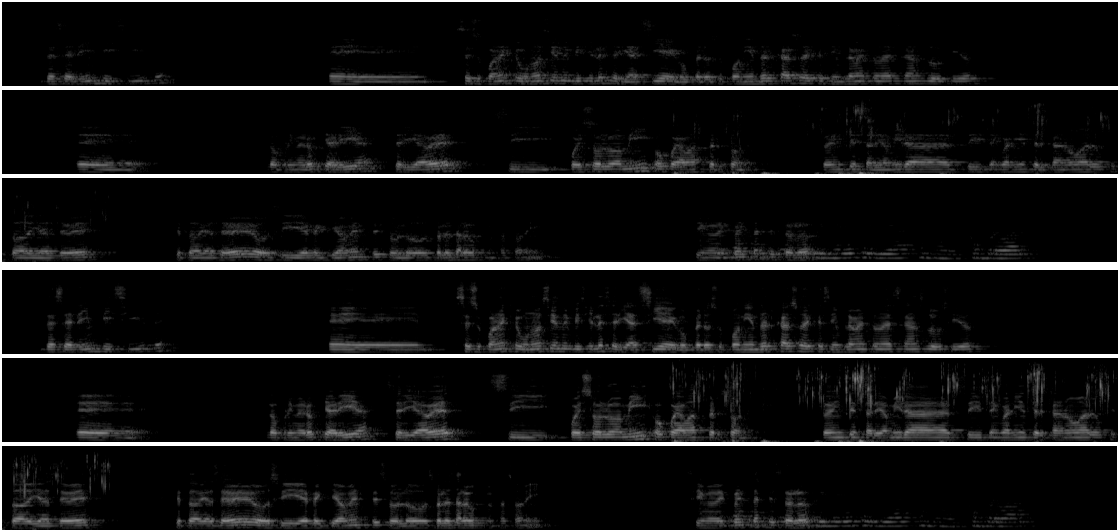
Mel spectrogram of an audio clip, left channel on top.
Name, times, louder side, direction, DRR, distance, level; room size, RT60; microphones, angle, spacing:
voice 1, 0.4-1.7 3.3-4.2 4.5-9.7 11.9-12.6 13.8-15.7 16.0-18.6 19.4-23.2 24.1-27.7 29.3-29.8 30.1-30.4, right 4 dB, 85° right, 7 dB, 1.1 m, -45 dB
Chewing mastication, 17.8-23.4, right 12 dB, 70° right, 0.4 m, -45 dB
voice 2, 29.4-32.5, left 1 dB, 15° right, -11 dB, 6.2 m, -56 dB
23.5 x 10.0 x 2.4 m, 0.68 s
head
